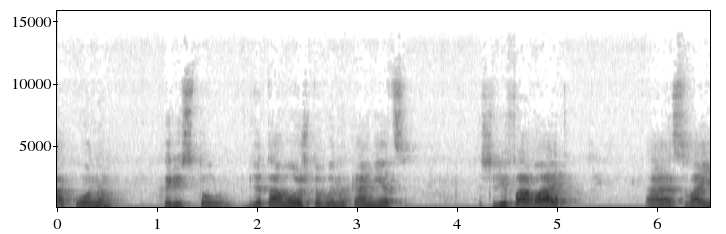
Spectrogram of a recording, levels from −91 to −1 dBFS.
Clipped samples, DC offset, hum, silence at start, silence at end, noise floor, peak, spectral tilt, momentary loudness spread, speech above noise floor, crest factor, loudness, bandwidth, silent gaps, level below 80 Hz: under 0.1%; 0.6%; none; 0 s; 0 s; -59 dBFS; -10 dBFS; -7 dB/octave; 14 LU; 32 dB; 18 dB; -27 LUFS; 13.5 kHz; none; -64 dBFS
